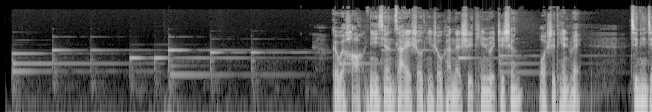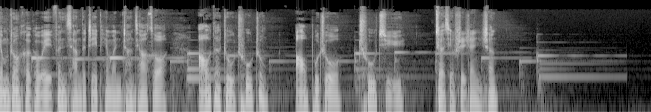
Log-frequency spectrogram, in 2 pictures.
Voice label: 男 广播; 熬得住出众熬不住出局

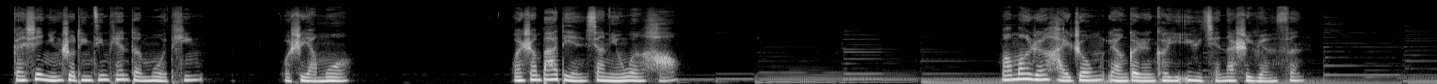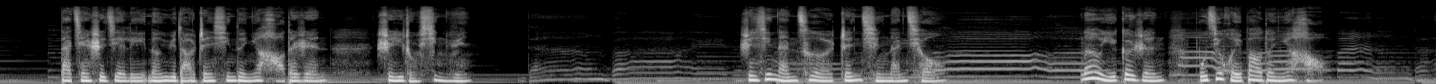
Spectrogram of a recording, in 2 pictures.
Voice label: 女-有声读物夜听风格温暖伤感; 课件

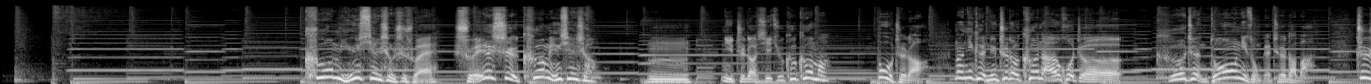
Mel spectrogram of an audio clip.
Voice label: 男

